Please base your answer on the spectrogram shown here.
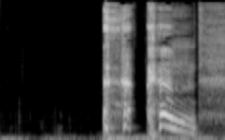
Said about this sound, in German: Er hustete und räusperte sich, dann ließ er sich entschuldigen, um das trockene Kratzen in seinem Hals zu beseitigen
